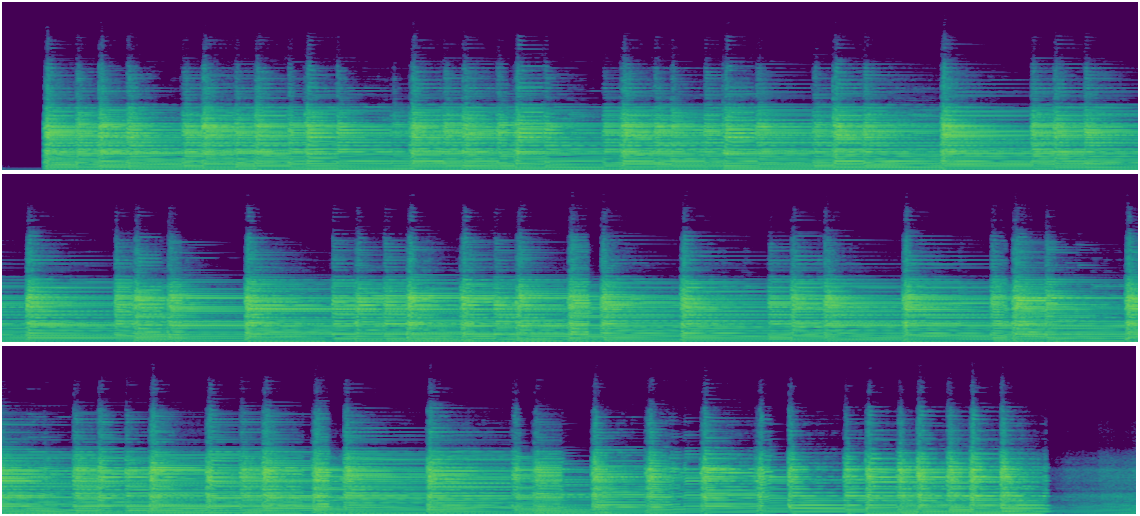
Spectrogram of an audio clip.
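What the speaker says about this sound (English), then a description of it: "we can keep the gain down for clean tones." Electric guitar played on a Princeton amp at low gain with a clean tone, a steady run of strummed chords and picked notes ringing continuously and fairly loud, with no voices over it.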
